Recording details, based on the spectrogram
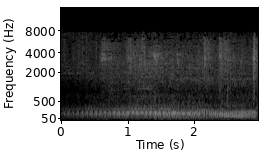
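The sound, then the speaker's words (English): A police lieutenant's car engine rumbles, its low mechanical drone swelling over the first second and then holding steady as the car rolls in and pulls to a stop at the lot of Happy Harry, a used car dealer. No one speaks. “Following one line of their investigation, Lieutenant Leo Kelly hurried to the lot of a used car dealer, Happy Harry, in response to a call from Sergeant Joseph Maurer, who was waiting as the lieutenant's car pulled to a stop.”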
